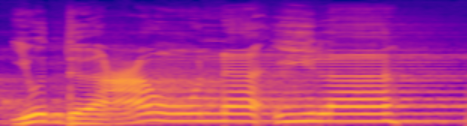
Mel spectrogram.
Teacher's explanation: karena ada huruf Dal yang mati di tengah kalimat kita pantulkan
